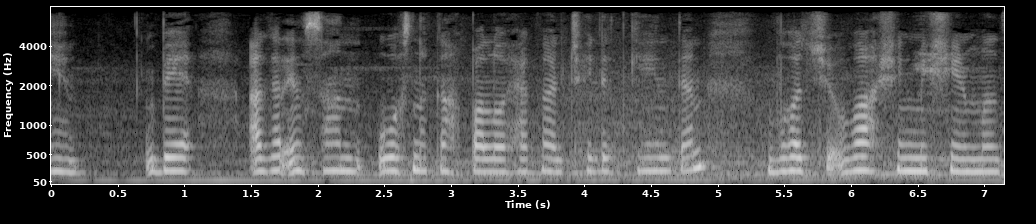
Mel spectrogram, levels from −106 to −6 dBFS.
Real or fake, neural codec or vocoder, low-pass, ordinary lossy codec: real; none; 7.2 kHz; MP3, 48 kbps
